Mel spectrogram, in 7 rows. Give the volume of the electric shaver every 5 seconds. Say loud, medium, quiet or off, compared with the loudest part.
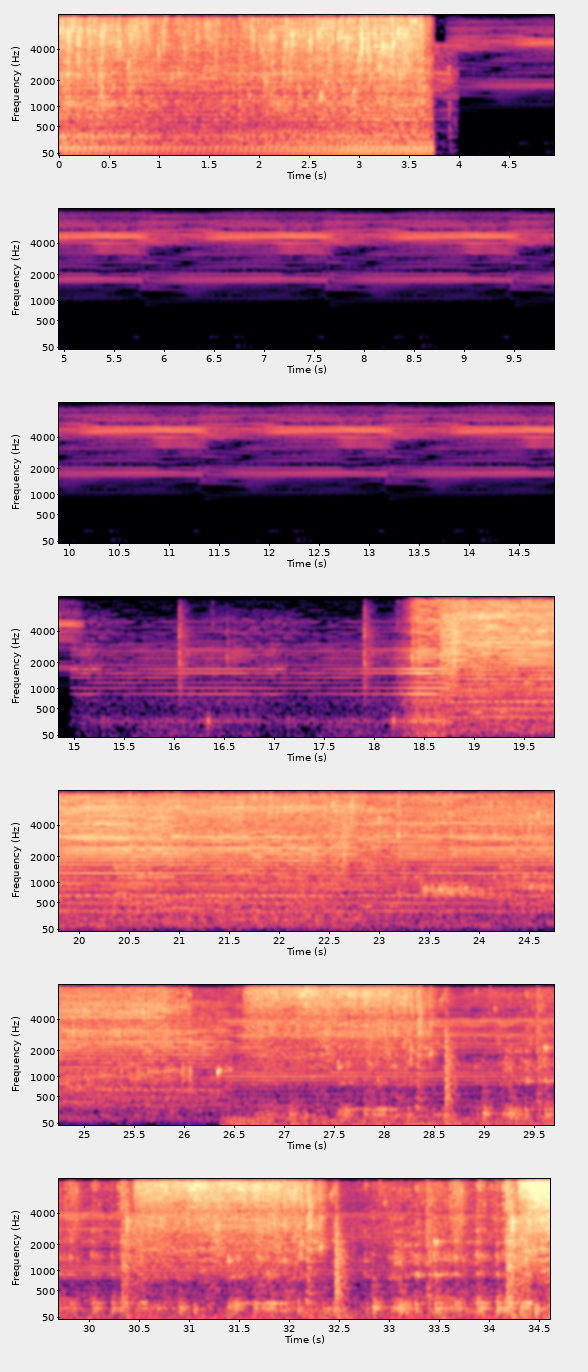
quiet, quiet, quiet, loud, loud, medium, quiet.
